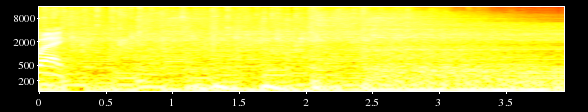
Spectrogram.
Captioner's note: applause and cheering cont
